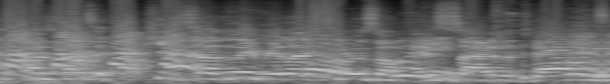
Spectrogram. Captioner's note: laughter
